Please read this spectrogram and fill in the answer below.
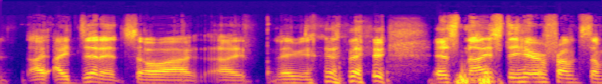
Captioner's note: laughs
